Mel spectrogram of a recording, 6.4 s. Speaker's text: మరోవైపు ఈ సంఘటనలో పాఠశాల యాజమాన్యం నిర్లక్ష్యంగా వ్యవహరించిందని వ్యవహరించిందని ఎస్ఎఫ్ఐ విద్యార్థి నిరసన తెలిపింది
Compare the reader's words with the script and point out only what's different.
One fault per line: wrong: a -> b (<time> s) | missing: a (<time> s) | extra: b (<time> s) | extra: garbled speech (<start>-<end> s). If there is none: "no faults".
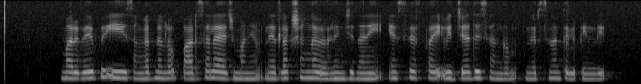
missing: వ్యవహరించిందని (3.8 s)
extra: సంఘం (4.9 s)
